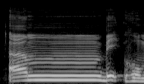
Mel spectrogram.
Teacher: যেন শক্ত হয় আম্বিহুম নুন বা আসলে ইকলাব করতে হবে অর্থাৎ নুন কে পরিবর্তন করে মিম বানিয়ে পড়তে হবে আবার মিমের গুন্নাটা লম্বা করে দিতে হবে আম্বি আম্বি বলার সময় দুই ঠোঁট লাগবে কিন্তু বেশি চাপ দিব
